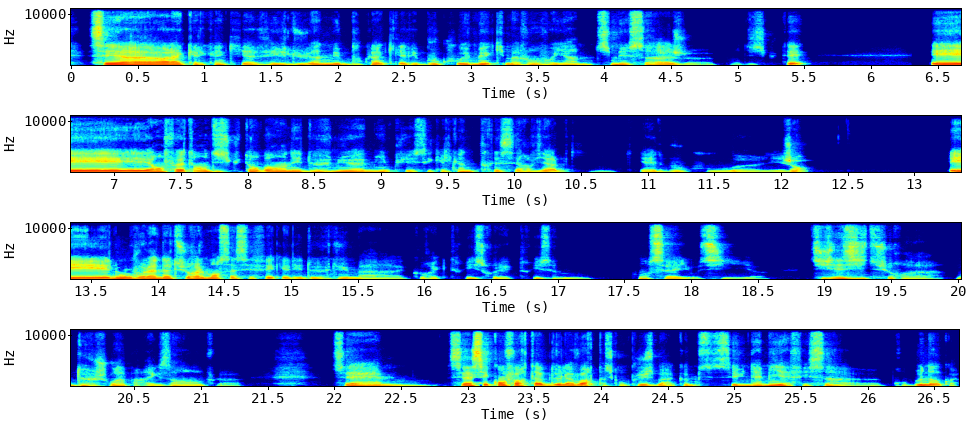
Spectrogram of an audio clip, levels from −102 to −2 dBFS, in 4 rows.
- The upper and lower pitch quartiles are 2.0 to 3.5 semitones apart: Yes, average, 2.8 semitones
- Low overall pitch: Yes, low, 125 Hz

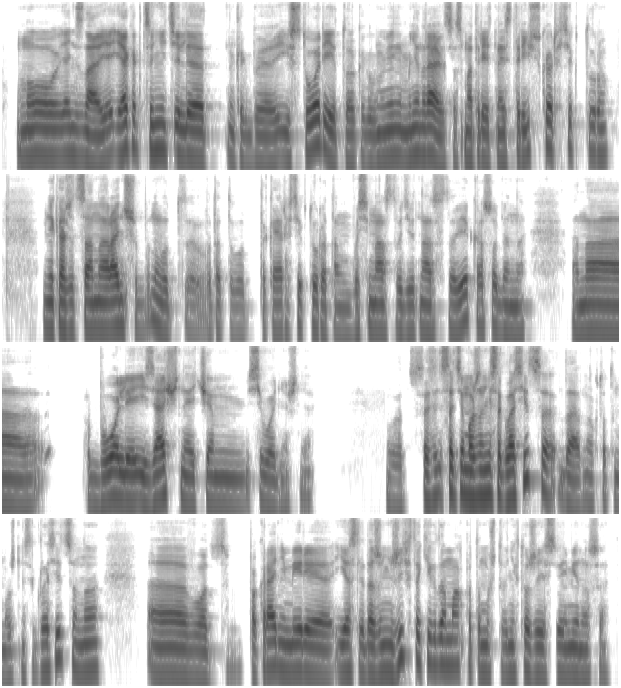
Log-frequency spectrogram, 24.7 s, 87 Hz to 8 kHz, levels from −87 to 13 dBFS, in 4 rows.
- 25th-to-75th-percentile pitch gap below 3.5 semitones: Yes, narrow, 2.5 semitones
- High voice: No, low, 125 Hz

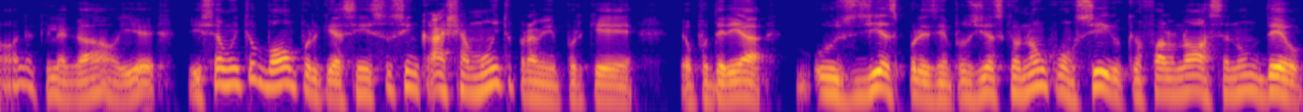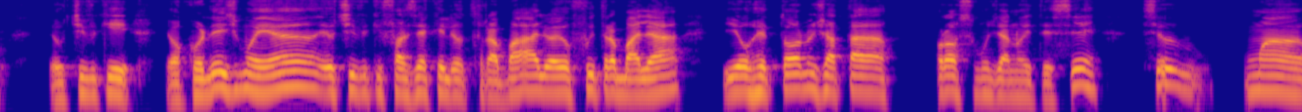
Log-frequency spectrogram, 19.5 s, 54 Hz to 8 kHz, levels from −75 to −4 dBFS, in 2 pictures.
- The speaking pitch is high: No, low, 130 Hz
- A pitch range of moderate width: Yes, average, 3.6 semitones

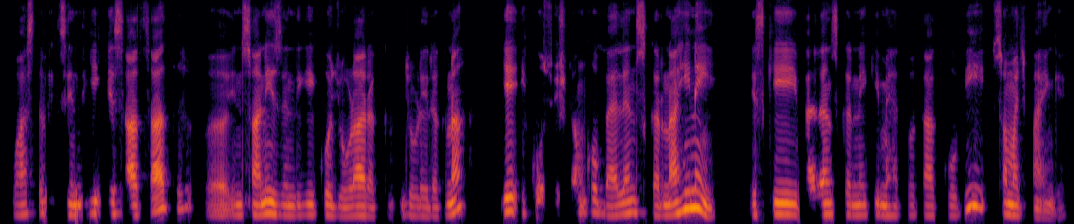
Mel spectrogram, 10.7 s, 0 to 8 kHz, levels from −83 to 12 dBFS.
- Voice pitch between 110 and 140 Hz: Yes, low, 135 Hz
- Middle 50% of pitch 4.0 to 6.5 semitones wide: No, average, 3.1 semitones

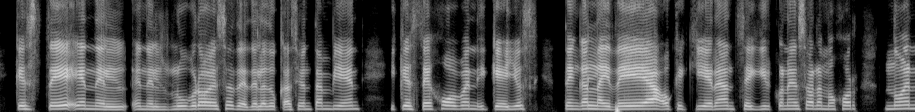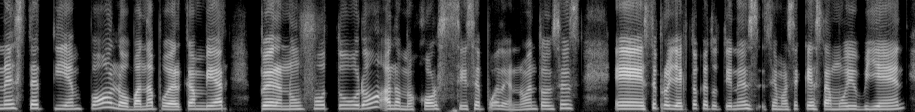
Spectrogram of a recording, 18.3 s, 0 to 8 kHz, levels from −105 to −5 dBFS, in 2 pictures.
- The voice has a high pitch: Yes, high, 230 Hz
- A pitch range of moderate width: No, narrow, 1.9 semitones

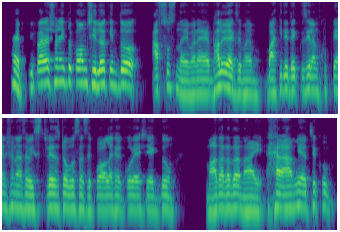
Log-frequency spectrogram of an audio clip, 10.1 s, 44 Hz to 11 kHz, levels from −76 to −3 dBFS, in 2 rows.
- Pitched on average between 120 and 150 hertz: Yes, low, 135 Hz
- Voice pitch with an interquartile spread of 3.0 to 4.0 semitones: Yes, average, 3.5 semitones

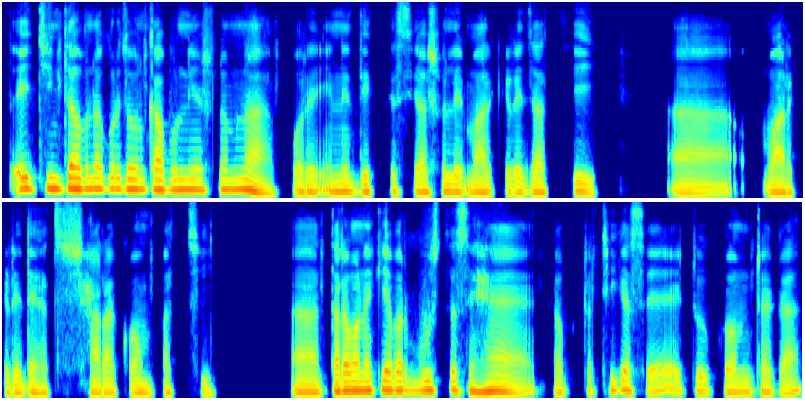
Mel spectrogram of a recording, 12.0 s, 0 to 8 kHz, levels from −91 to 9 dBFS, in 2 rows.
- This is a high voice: No, low, 120 Hz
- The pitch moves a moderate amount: Yes, average, 4.3 semitones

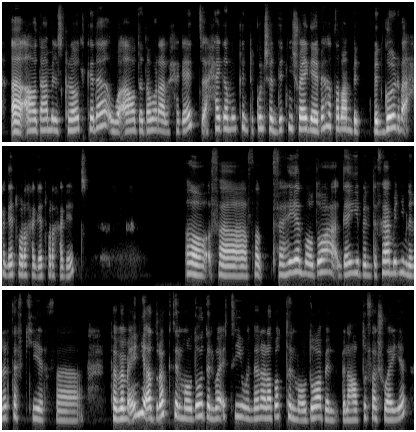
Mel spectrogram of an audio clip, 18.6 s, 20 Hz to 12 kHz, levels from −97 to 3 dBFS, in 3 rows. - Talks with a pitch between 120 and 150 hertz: No, high, 225 Hz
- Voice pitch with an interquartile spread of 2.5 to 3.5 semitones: Yes, average, 3.1 semitones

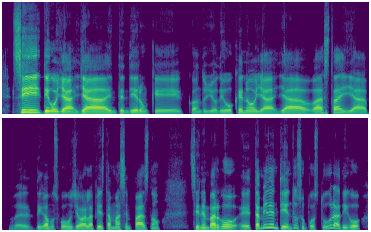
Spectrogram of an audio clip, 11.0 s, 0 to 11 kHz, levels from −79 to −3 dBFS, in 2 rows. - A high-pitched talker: No, low, 135 Hz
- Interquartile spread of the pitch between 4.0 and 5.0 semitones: Yes, average, 4.7 semitones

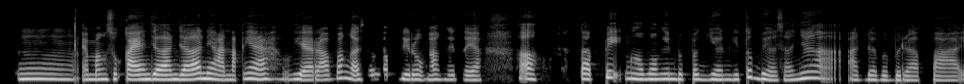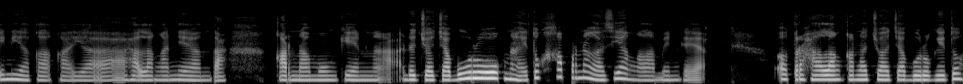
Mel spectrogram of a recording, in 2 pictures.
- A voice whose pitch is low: No, high, 220 Hz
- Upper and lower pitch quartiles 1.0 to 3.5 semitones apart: Yes, average, 2.8 semitones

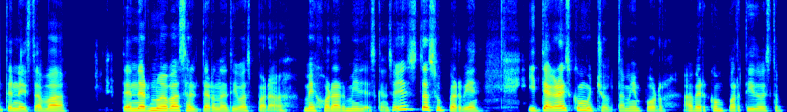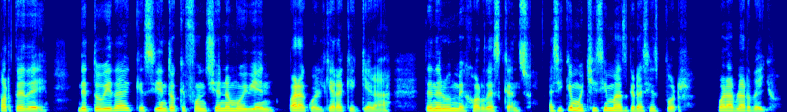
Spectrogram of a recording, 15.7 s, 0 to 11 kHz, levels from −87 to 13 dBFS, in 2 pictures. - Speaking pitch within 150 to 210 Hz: Yes, medium, 185 Hz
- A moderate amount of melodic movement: No, narrow, 1.8 semitones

